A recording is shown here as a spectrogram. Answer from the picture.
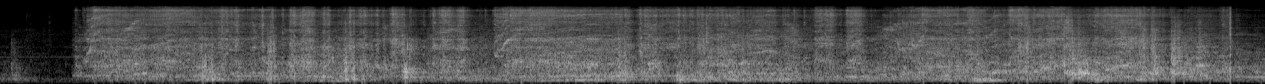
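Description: Two electric R/C monster trucks launching about a second in and racing at full throttle, their motors and tyres making a loud, steady mechanical noise.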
